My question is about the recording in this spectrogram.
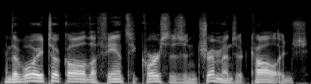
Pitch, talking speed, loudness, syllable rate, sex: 110 Hz, 230 wpm, -17 LUFS, 5.7 syllables/s, male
